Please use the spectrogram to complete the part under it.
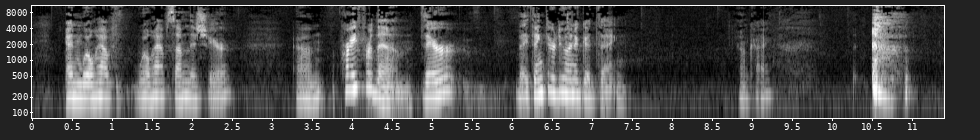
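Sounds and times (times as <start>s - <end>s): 
speech: 0.4s - 2.6s, 3.3s - 7.5s, 8.8s - 9.4s
raspy throat clearing: 10.3s - 11.1s
person coughing: 10.3s - 11.2s.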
